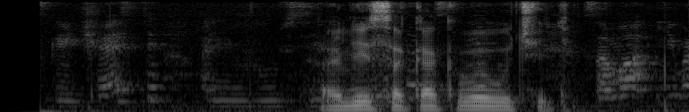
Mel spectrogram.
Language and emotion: Russian, neutral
